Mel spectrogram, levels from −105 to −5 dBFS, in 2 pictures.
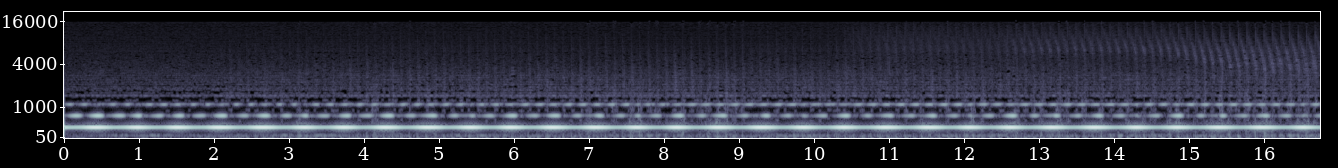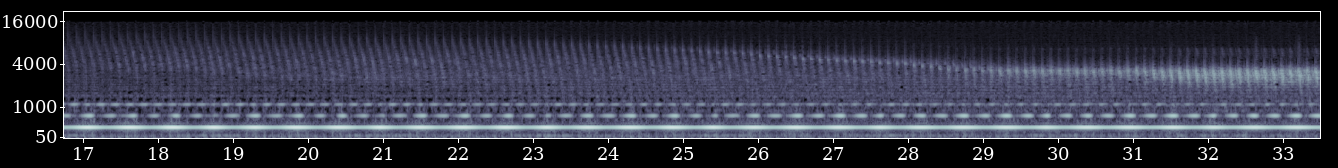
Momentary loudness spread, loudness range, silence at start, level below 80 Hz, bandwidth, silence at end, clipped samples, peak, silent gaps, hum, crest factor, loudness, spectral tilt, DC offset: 5 LU; 3 LU; 0 s; -60 dBFS; 5.6 kHz; 0 s; under 0.1%; -12 dBFS; none; none; 10 dB; -23 LUFS; -6 dB/octave; under 0.1%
